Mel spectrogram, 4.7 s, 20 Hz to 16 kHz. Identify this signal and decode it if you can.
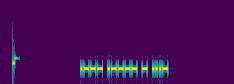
Morse code, heard as a keyed tone, about 36 wpm, 700 Hz. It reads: J1TV
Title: Four Challenging Letter-Number Combinations 35wpm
